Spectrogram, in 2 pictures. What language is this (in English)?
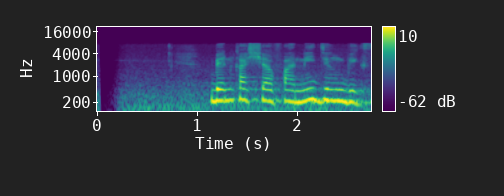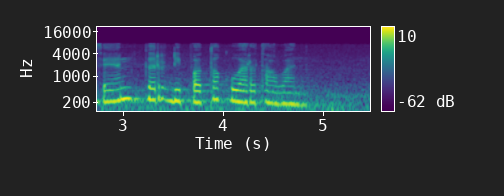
Sundanese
